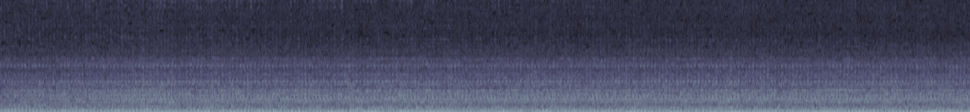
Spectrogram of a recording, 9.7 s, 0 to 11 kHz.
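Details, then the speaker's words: Brinkley 3950 RV onboard RVMP 5500 generator after an oil change, running on propane before gas conversion: steady, even drone at constant speed with no misses, knocks or surging; runs healthy and takes load fine. "She's running good. Okay, I just ran it for a few minutes. Everything sounds good."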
